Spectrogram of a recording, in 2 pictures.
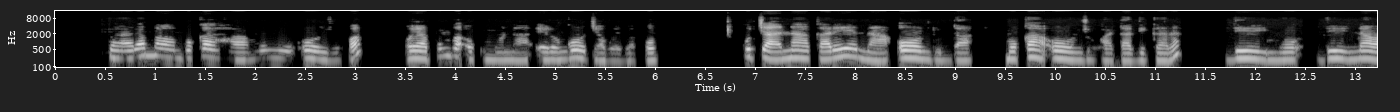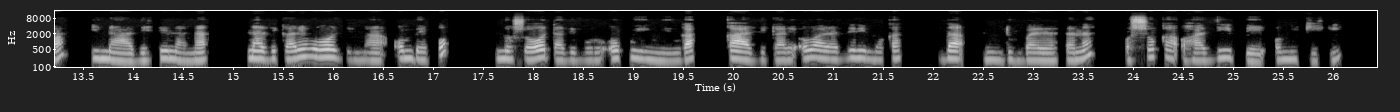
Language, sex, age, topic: Oshiwambo, male, 25-35, agriculture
